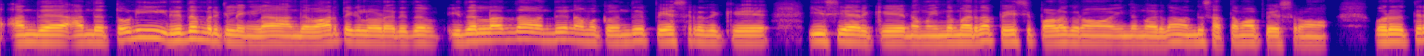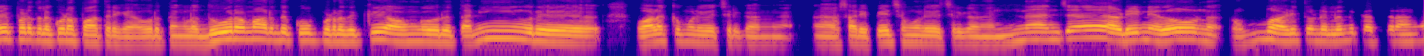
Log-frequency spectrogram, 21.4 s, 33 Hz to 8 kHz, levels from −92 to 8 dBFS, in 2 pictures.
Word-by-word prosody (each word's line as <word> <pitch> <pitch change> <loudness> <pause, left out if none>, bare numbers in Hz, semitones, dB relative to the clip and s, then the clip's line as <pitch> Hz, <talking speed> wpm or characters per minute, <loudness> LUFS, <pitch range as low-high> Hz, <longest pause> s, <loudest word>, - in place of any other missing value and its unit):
அந்த 135 0 +1 0.3
அந்த 135 +1 +1
தொனி 190 +6 +1 0.2
ரிதம் 175 +2 +2
இருக்கு 145 -2 -1
இல்லைங்களா, 125 -1 +1
அந்த 120 0 -2
வார்த்தைகளோட 130 -1 +2
ரிதம். 125 0 -1 0.2
இதெல்லாம் 160 +3 +3
தான் 180 -1 +2
வந்து, 160 +2 -4
நமக்கு 145 -3 -4
வந்து 140 +3 -3 0.2
பேசுறதுக்கு 135 -3 -1 0.6
ஈசியா 150 0 +2
இருக்கு. 125 0 -2
நம்ம 120 0 -2
இந்த 130 +1 0
மாதிரிதான் 150 +4 +2
பேசி 140 +1 -2
பழகுறோம், 130 -1 +1
இந்த 120 0 -4
மாதிரிதான் 120 +4 0
வந்து 140 +1 -4
சத்தமா 130 0 0
பேசுறோம். 115 -2 -2 0.4
ஒரு 145 - +6 0.2
திரைப்படத்துல 170 -3 0
கூட 155 -1 +2
பார்த்திருக்கேன், 120 -4 -2
ஒருத்தங்கள 120 0 -4
தூரமா 185 +2 +5
இருந்து 165 -2 -3
கூப்பிடுறதுக்கு, 150 0 -1
அவங்க 145 +1 -3
ஒரு 135 -1 0
தனி 165 +10 -3 0.3
ஒரு 155 -3 +4 0.7
வழக்கு 150 +3 +2
மொழி 135 -2 -4
வச்சிருக்காங்க, 115 -2 -9 0.3
அ - - -8 0.2
சாரி 120 -2 0
பேச்சு 135 0 -3
மொழி 125 -1 -2
வச்சிருக்காங்க. 115 0 -6
"என்னஞ்ஞே" 175 +7 -2 0.2
அப்டின்னு 160 0 +2
ஏதோ 155 +3 +7
ஒண்ணு 150 -5 -5 0.2
ரொம்ப 160 +10 -10
அடித்தொண்டைலருந்து 150 +1 -3
கத்துறாங்க. 145 +1 -6
140 Hz, 150 wpm, -17 LUFS, 125-155 Hz, 0.7 s, ஏதோ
